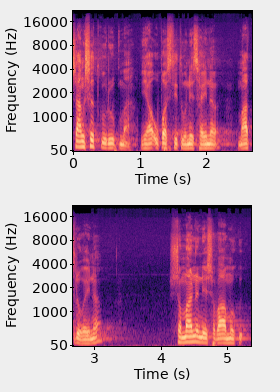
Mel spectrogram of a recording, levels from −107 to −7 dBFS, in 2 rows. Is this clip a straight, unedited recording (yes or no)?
no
